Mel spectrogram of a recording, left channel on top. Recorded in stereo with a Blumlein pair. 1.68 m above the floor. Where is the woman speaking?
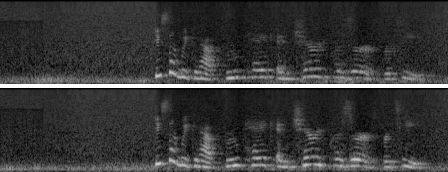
Straight ahead, 0.6 m; by 4.3 s 35° right, 2.5 m.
